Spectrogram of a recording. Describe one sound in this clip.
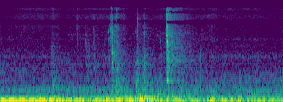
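A door knocks and rattles as it opens.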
